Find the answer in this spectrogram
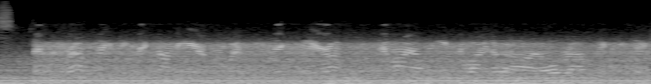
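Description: Another station's voice coming through the mobile HF radio's speaker as single-sideband audio, narrow and thin with everything above the upper midrange cut off. The truck's steady road and engine rumble runs underneath.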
